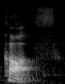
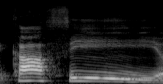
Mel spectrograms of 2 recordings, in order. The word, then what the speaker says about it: coffee: Eu não vou pronunciar cough, como muita gente pronuncia. É coffee, ok?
